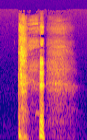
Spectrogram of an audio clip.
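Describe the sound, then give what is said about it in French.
Loud breathing through the nose: two sharp, forceful nasal breaths close together, the second shorter, followed by a softer, trailing exhale that fades out. “je m'entends moi-même, madame. Je m'entends moi-même. Il faudrait que j'arrête de respirer par le nez.”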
